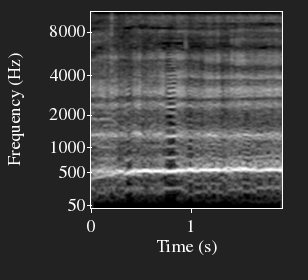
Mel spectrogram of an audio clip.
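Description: A child moans in one long, steady, unbroken whimper, fairly loud at a nearly constant pitch, with no speech around it.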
